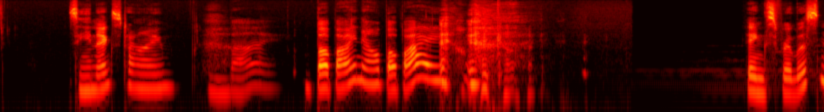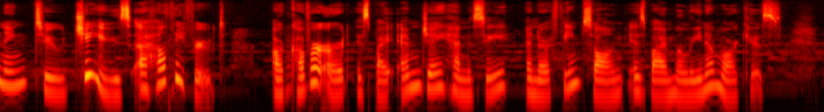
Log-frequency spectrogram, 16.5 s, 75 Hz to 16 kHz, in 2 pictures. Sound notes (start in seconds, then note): 4.4 both laugh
